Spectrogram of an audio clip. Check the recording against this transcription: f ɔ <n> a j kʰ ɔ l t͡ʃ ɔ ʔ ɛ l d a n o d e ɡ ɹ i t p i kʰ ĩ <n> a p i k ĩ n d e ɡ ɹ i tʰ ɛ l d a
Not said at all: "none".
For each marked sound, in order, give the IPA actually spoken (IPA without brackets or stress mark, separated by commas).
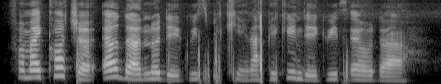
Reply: m, n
